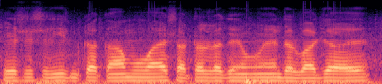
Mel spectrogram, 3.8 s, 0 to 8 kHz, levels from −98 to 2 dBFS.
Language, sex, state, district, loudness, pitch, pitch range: Hindi, male, Uttar Pradesh, Lucknow, -13 LUFS, 120 Hz, 120-125 Hz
